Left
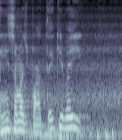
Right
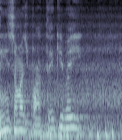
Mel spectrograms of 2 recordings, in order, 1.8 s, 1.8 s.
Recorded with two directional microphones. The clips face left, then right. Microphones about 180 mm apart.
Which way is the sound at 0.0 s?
40° left (ahead or behind).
